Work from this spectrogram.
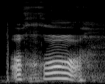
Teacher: الف خالی سے پہلے خا کے اوپر زبر ہے تو الف مدہ کو ہم نے ایک الف دو حرکات کے برابر لمبا کر کے پڑھنا ہے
